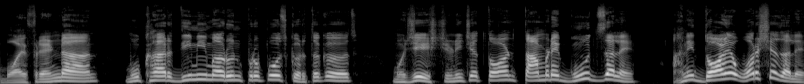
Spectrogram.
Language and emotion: Goan Konkani, surprised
